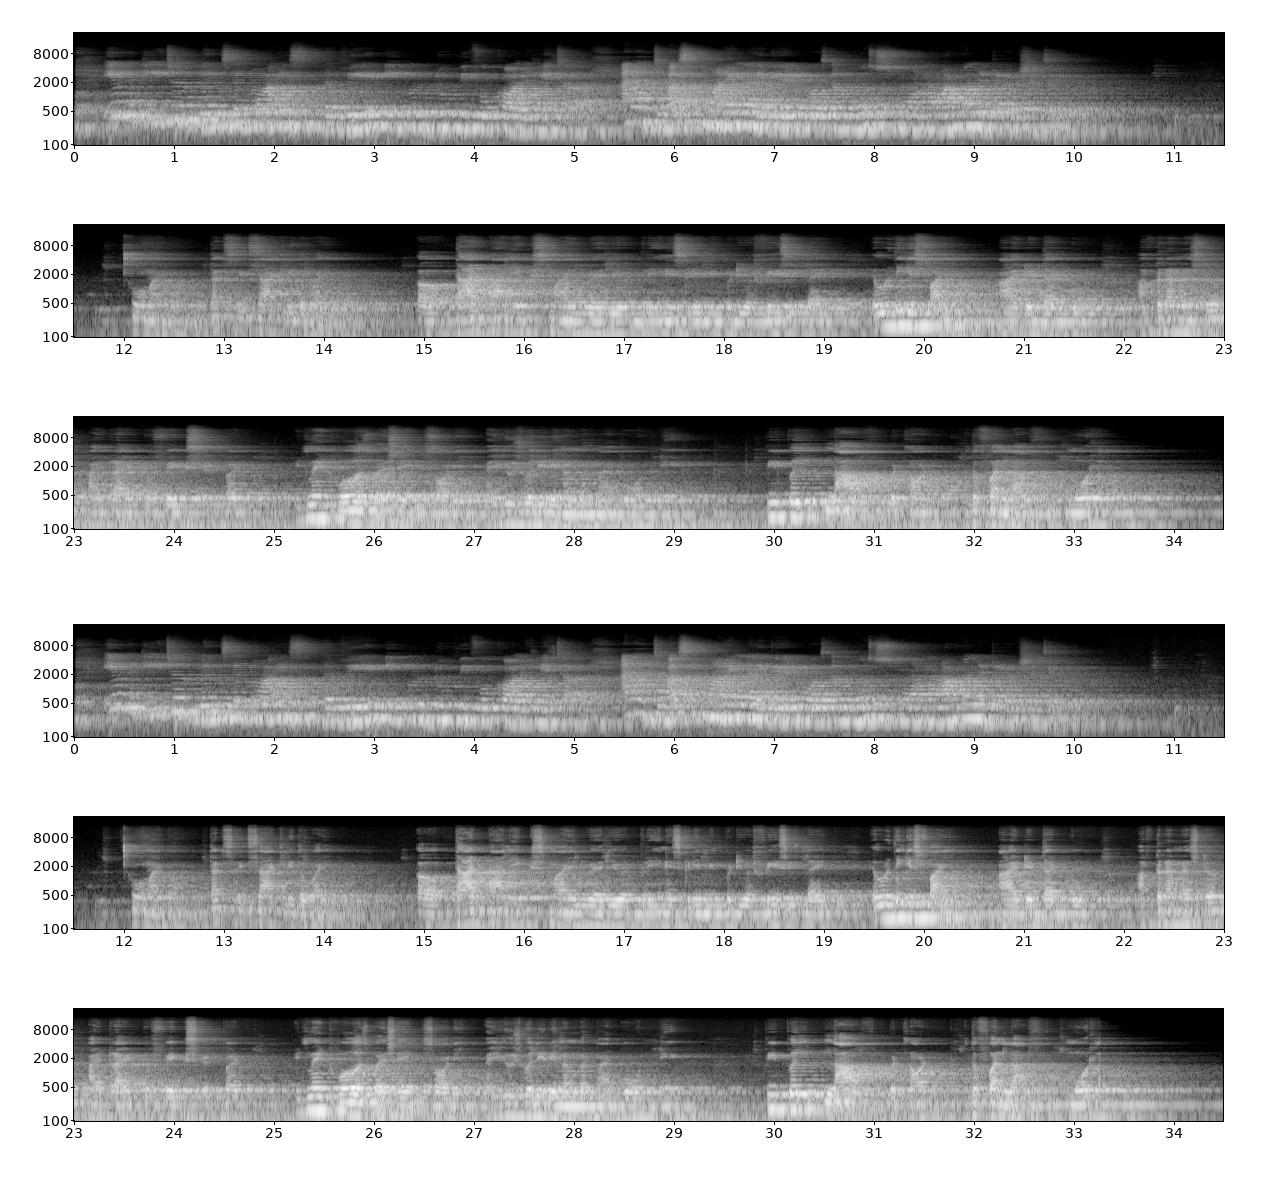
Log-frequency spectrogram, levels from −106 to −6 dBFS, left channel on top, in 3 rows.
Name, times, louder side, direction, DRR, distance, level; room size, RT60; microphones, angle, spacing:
voice 1, 0.3-10.0, right 1 dB, 20° right, -8 dB, 1.7 m, -27 dB
voice 2, 12.1-14.1 14.9-19.1 19.5-20.4 20.7-21.6 22.1-24.7 25.2-29.1 29.9-31.6 31.9-32.6 32.9-33.3, right 2 dB, 60° right, 4 dB, 0.6 m, -23 dB
sound 1, 22.2-32.0, equal, 85° left, 1.4 m, -34 dB
7.7 x 4.3 x 5.9 m, 2.8 s
head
